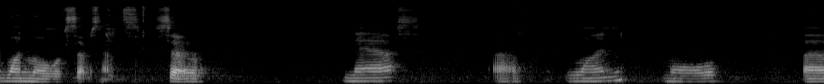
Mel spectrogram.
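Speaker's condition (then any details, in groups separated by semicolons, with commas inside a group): No condition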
